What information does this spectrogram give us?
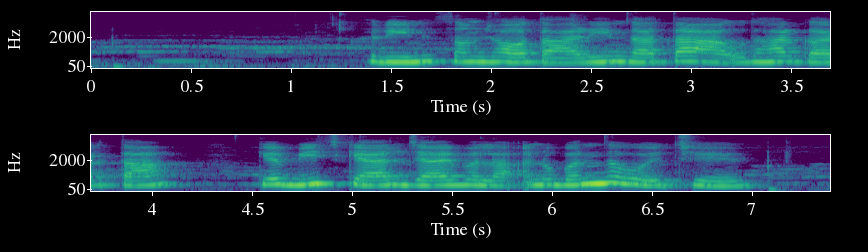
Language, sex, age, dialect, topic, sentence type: Maithili, female, 46-50, Eastern / Thethi, banking, statement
